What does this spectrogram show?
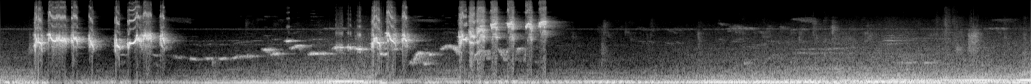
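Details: Caged orange-headed thrush from North Bali, Singaraja, giving loud bursts of harsh chirps and slurred whistles early on, a pause, another burst near four seconds, then quiet with low rumbling background hum.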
